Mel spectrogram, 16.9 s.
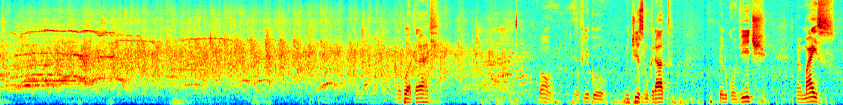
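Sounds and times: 
audience applause: 0:00.0 - 0:10.6
speech: 0:08.0 - 0:08.9, 0:10.8 - 0:13.6, 0:14.4 - 0:16.7.

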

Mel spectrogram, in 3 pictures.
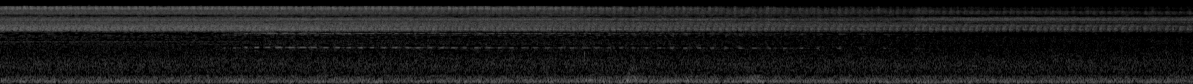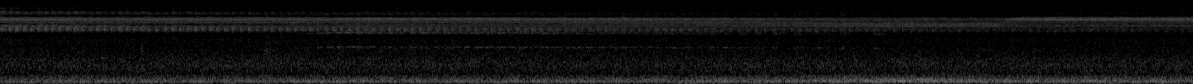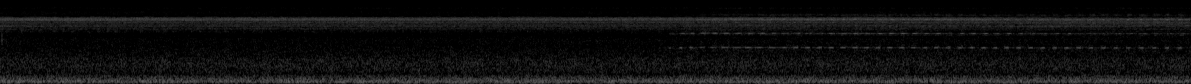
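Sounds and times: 
higurashi cicadas chorus: 0:00.0 - 0:35.7.

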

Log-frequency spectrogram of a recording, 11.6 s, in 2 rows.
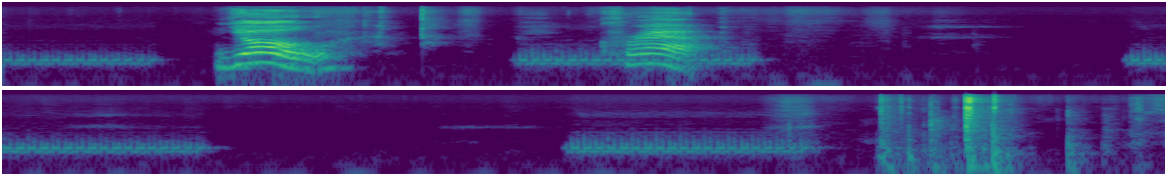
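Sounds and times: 
speech: 0:01.1 - 0:01.8, 0:03.0 - 0:03.6
phone outgoing call ringback tone: 0:02.6 - 0:03.8, 0:05.6 - 0:07.0, 0:08.6 - 0:09.9.

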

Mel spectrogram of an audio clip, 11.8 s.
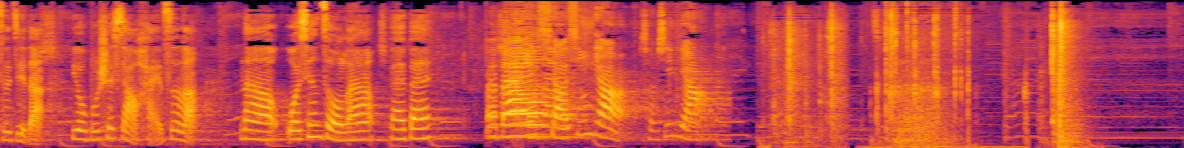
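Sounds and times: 
speech: 0:00.0 - 0:07.2
door closing: 0:07.6 - 0:11.0.

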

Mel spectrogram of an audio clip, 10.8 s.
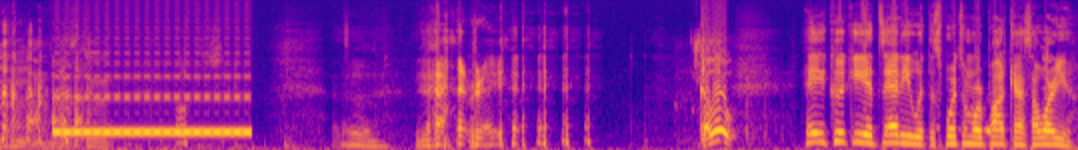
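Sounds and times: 
laughter: 0:00.0 - 0:01.1, 0:04.2 - 0:06.0
outgoing phone call ringback tone: 0:00.5 - 0:02.6
speech: 0:04.2 - 0:05.6, 0:08.0 - 0:10.7.

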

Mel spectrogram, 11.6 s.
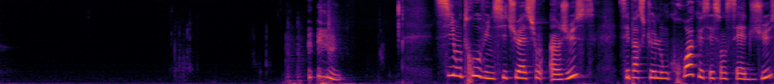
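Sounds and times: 
person sipping water with wet gulps and mouth clicks: 0:02.6 - 0:03.1
speech: 0:04.7 - 0:05.2, 0:06.6 - 0:11.6.

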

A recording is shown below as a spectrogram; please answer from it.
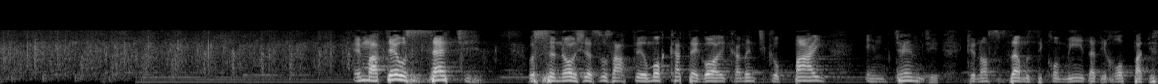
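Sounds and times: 
audience applauding: 0:00.0 - 0:05.1
speech: 0:03.5 - 0:11.5.

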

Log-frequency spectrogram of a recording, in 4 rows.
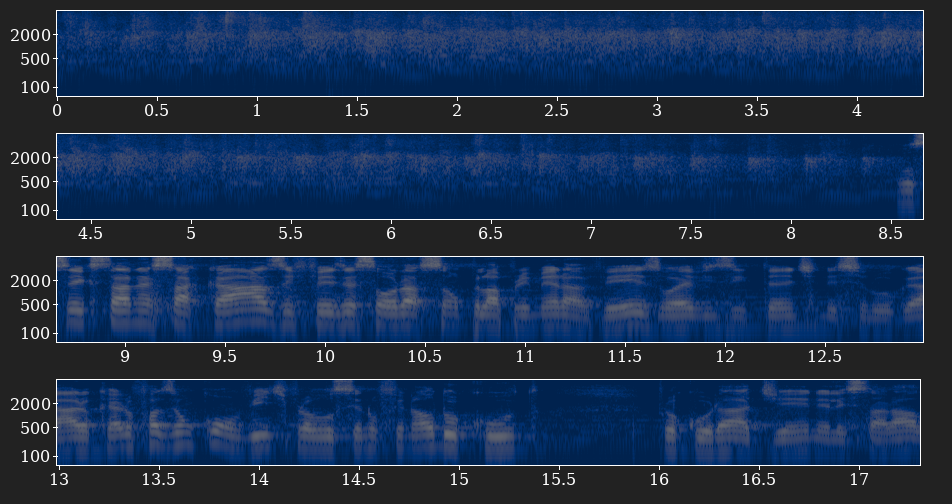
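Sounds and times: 
audience applauding: 0:00.0 - 0:09.1
speech: 0:08.5 - 0:17.2.

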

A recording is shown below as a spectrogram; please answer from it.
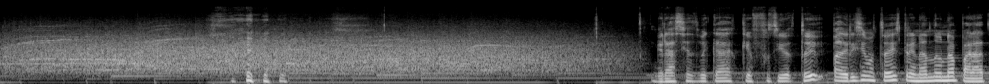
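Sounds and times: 
applause sound effect: 0:00.0 - 0:06.4
laughter: 0:00.9 - 0:04.5
speech: 0:02.4 - 0:03.1, 0:06.6 - 0:09.8.

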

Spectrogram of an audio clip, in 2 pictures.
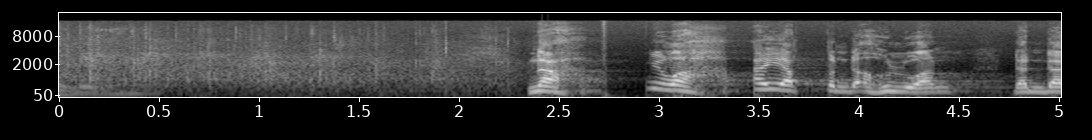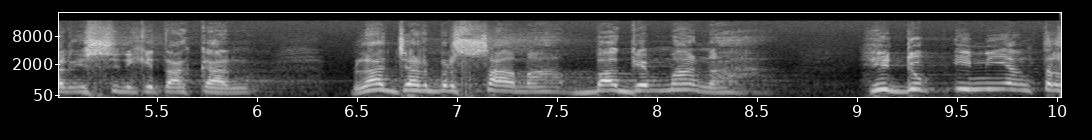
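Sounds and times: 
audience applause: 0:00.0 - 0:02.4
speech: 0:02.3 - 0:10.0.

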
